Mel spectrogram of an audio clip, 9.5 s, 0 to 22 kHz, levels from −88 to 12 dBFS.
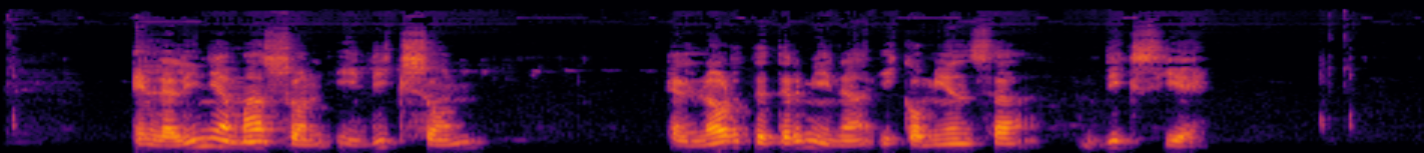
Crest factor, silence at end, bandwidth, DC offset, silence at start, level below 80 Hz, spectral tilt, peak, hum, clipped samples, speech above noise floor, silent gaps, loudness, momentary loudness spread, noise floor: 20 dB; 1.5 s; 17 kHz; under 0.1%; 0.9 s; -78 dBFS; -2 dB/octave; -2 dBFS; none; under 0.1%; 48 dB; none; -19 LUFS; 12 LU; -66 dBFS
